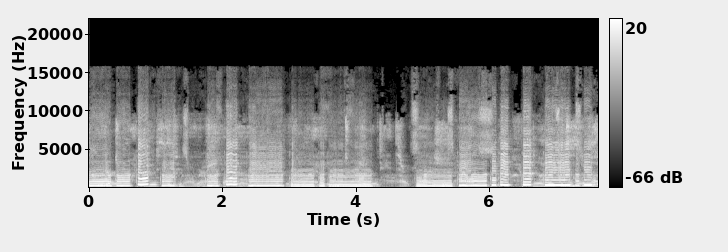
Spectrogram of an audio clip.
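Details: Simulated auditory processing disorder sensory overload: music and narration of Peter and the Wolf layered with background noise, making it hard to separate sounds, tell where they come from, or know which to ignore.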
